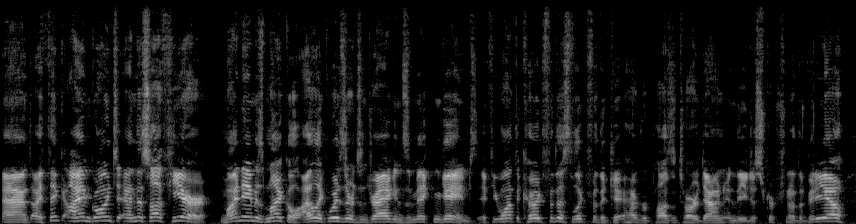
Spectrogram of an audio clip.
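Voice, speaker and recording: A man's voice: high-pitched, quick pace, few pauses, sharp tone. A man hosting a casual game development tutorial, explaining off the cuff, hesitating and correcting himself as he thinks aloud. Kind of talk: casual screen-recorded software tutorial, improvised explanation.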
